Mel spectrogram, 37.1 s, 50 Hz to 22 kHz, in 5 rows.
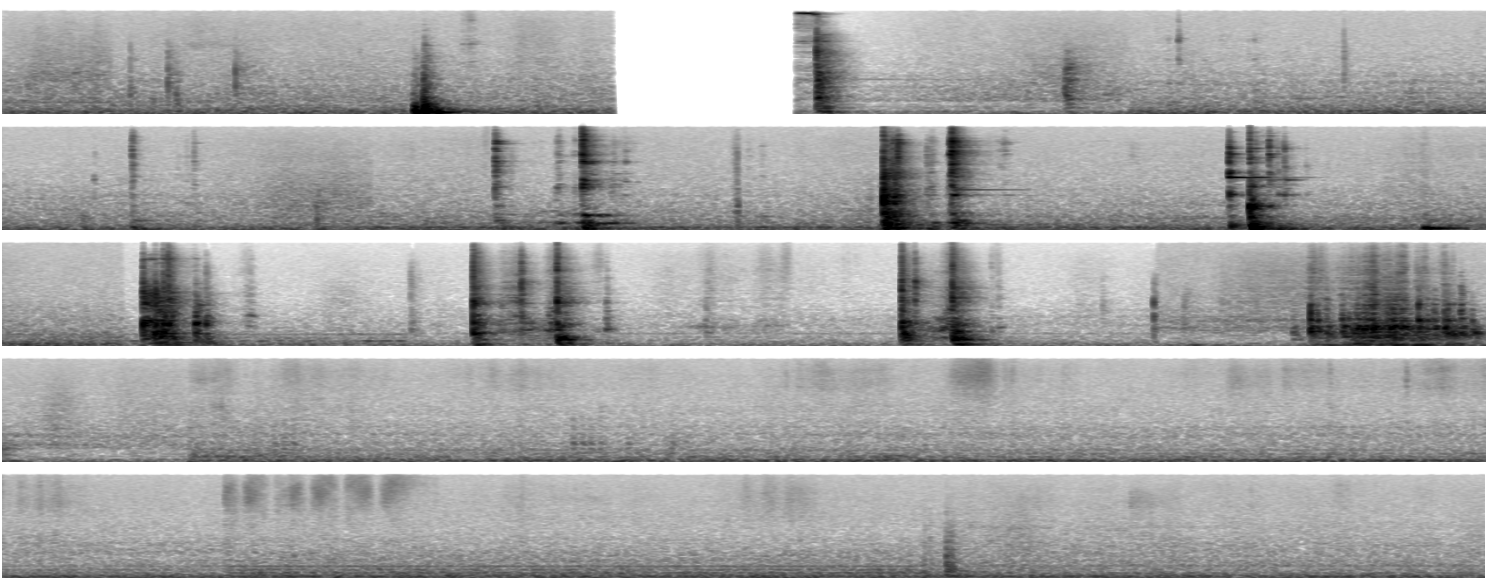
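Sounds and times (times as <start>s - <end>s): ceramic mugs clinking on rail: 13.6s - 14.0s.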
